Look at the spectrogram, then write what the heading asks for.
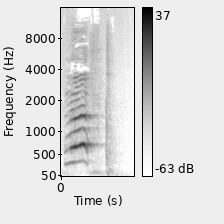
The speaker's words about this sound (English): Did you knock? Huh? You knocked on the door after I walked in.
